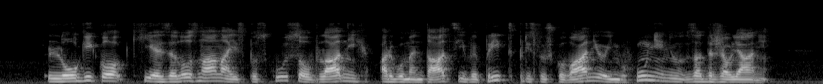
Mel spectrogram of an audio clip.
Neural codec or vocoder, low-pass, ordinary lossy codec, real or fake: none; 7.2 kHz; none; real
